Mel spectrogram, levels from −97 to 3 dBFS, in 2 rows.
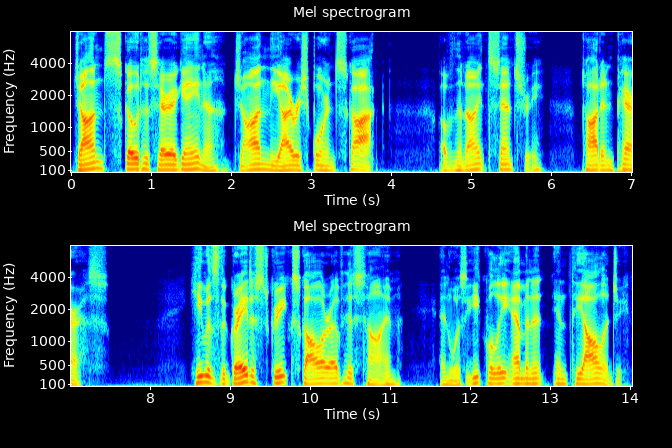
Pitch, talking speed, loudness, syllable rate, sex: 105 Hz, 130 wpm, -21 LUFS, 3.9 syllables/s, male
